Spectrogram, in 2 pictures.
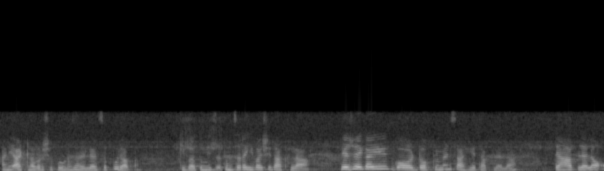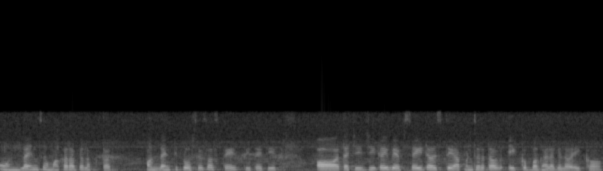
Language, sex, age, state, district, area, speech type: Marathi, female, 18-30, Maharashtra, Solapur, urban, spontaneous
